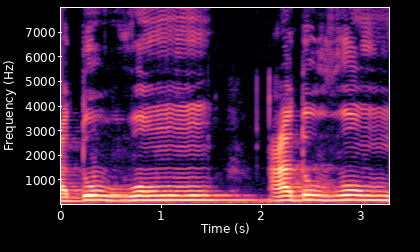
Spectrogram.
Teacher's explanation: लकुम अदुव्वुम, अदुव्वुम, आइन को मोटा अदा करना है, दाल को वाव के साथ मिलाना है, वाव के ऊपर तशदीद है, वाव मद्दा भी है, खींचेंगे भी और तशदीद भी है, ज़ोर भी लगाएंगे और आगे वाव के तनवीन को मीम के साथ मिलाएंगे।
